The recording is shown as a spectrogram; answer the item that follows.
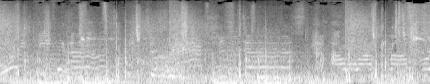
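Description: Tennis rally on a hard court: sharp racket strikes on the ball and shoe squeaks, over background music with a heavy low bass.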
